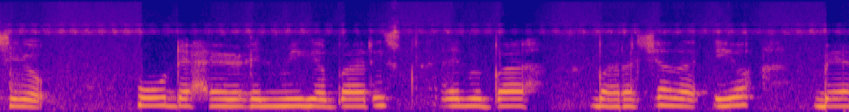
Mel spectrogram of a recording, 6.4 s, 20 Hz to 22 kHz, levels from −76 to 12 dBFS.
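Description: Gain pumping runs through the whole speech clip, with the gain swinging by roughly 10 dB. The likely cause is microphone gain set far too high, with a fast limiter pulling it down on peaks and squashing the dynamics. The room noise sits about 38 dB below the speech.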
